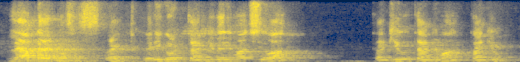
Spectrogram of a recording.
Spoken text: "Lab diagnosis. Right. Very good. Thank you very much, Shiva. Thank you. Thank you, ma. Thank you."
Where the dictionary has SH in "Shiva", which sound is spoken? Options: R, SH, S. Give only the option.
S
